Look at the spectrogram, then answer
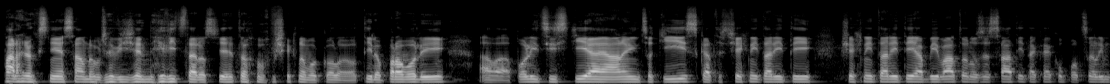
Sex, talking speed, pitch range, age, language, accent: male, 185 wpm, 115-135 Hz, 30-49, Czech, native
